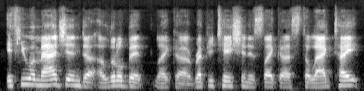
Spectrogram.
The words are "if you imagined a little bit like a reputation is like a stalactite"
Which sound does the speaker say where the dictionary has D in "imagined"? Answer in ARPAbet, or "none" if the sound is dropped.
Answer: D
